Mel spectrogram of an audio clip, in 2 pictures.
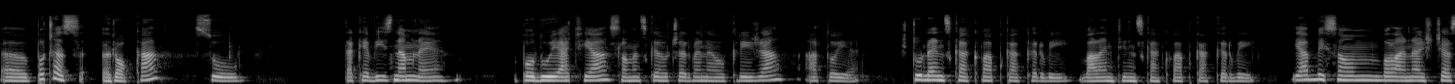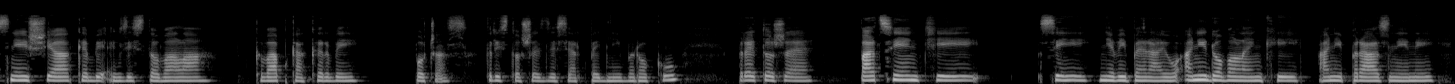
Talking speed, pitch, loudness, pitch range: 80 wpm, 175 Hz, -27 LUFS, 165-190 Hz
